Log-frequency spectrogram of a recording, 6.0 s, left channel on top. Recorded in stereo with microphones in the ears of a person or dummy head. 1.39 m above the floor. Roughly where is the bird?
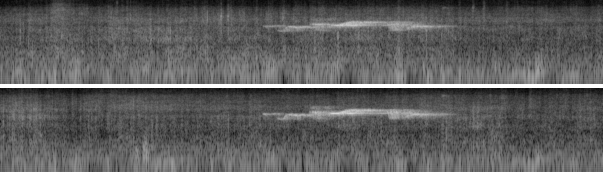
Right.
